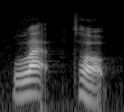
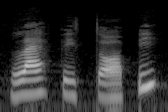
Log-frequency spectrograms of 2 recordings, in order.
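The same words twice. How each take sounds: First: The word ends cleanly on its final consonant. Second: An extra vowel sound is added at the end. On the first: The speaker calls it right. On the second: The speaker calls it wrong.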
